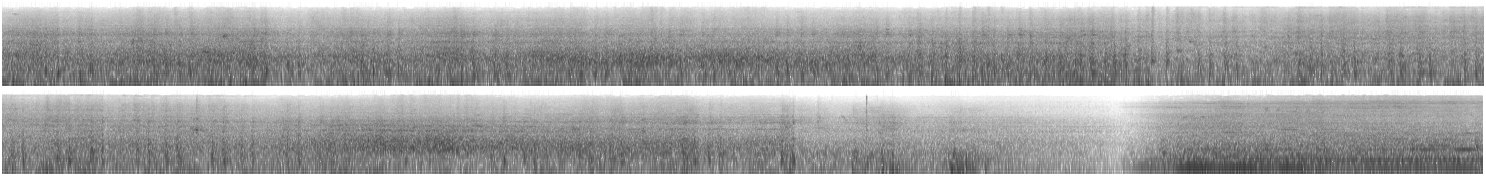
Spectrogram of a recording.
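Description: Intermodal freight train of container flat wagons passing at speed, with the steady rumble and rattle of its wheels on the rails, which fades away as the tail passes. Near the end a steady, low-pitched engine drone comes in from an approaching diesel passenger unit.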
